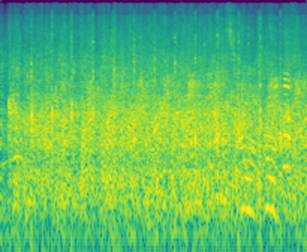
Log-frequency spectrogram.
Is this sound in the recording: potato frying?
no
